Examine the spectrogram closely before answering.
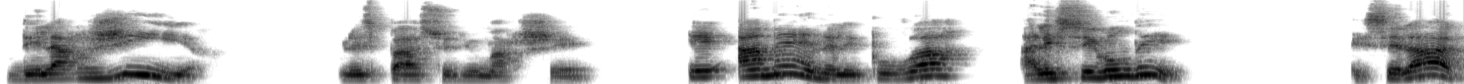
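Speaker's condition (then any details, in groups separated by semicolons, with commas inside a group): No condition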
